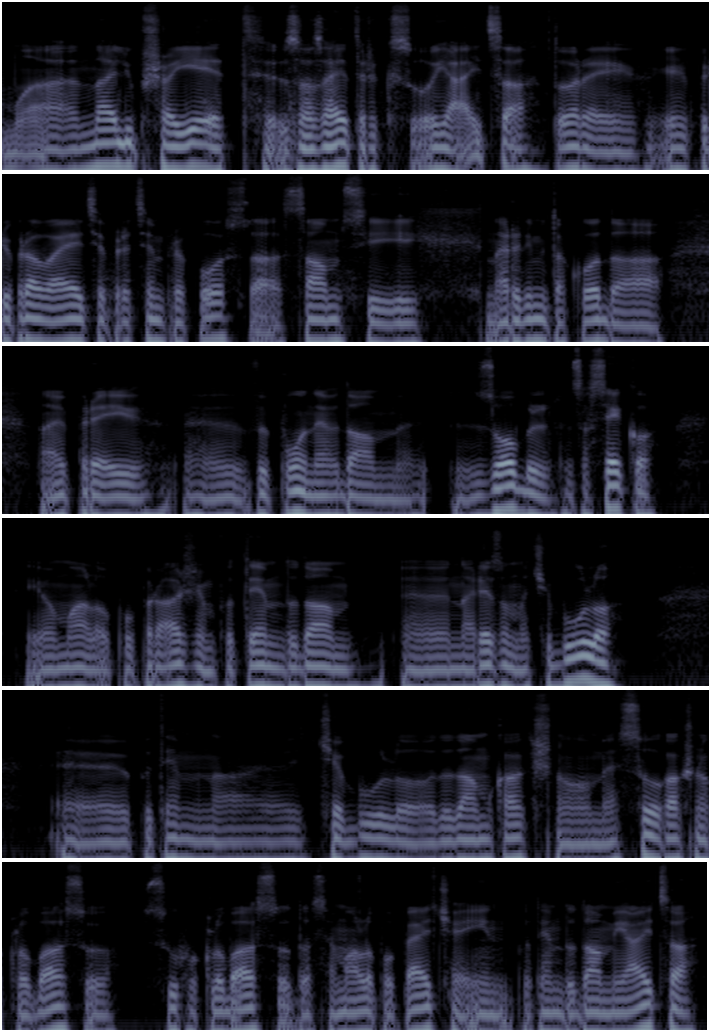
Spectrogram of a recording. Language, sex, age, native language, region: Slovenian, male, 18-29, Slovenian, Drava region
